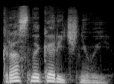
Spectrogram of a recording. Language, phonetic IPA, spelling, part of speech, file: Russian, [ˌkrasnə kɐˈrʲit͡ɕnʲɪvɨj], красно-коричневый, adjective, Ru-красно-коричневый.ogg
- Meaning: 1. auburn (reddish-brown) 2. communo-fascist, communo-nationalist (of a syncretic political ideology combining communist ideas with nationalism or fascism)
